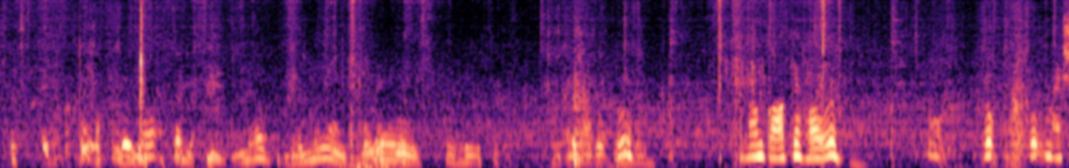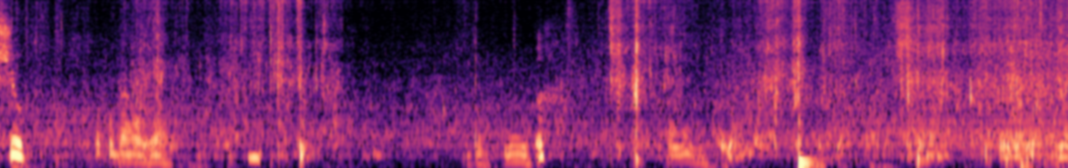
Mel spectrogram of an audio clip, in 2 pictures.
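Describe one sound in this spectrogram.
A shallow stream ripples and trickles over stones.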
